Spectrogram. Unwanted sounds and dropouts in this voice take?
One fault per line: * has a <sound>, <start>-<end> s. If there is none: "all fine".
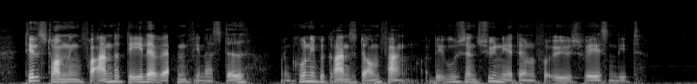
* has a dropout, 1.7-1.8 s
